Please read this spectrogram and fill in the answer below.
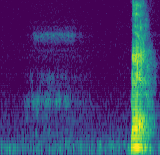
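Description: A short, faint breath through the nose about half a second in, as a man smells a glass of stout, then his voice near the end.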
